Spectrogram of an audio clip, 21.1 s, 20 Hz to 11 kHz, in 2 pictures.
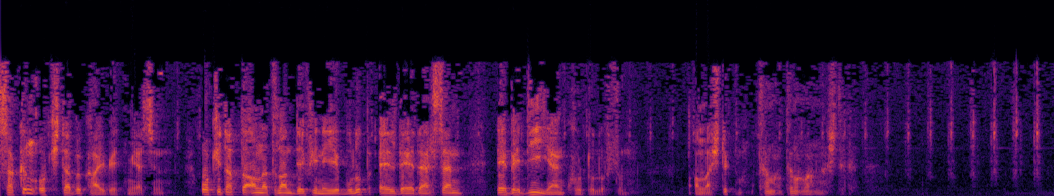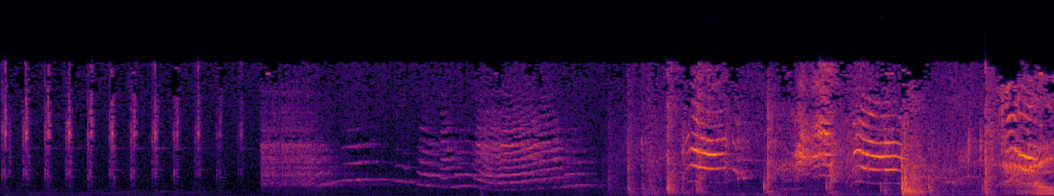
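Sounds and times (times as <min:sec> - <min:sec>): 
speech: 0:00.0 - 0:08.6
clock ticking: 0:00.0 - 0:14.2
cat meowing and caterwauling: 0:17.4 - 0:21.0.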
